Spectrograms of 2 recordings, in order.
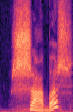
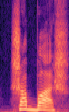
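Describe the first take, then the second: First: The stress is on the first syllable. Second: The stress is on the second syllable. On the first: A gathering of witches or evil spirits. "с ударением на первый слог" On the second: The end of work; it's finished. "с ударением на второй слог"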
